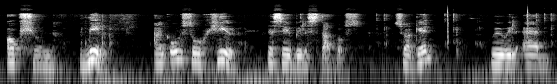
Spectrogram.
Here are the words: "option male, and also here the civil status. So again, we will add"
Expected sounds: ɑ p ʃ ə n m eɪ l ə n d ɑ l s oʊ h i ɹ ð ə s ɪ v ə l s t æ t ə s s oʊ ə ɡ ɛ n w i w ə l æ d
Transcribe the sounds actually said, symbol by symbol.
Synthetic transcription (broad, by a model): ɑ p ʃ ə n m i l ə n d ɑ l s oʊ h i ɹ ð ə s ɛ b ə l s t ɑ t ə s s oʊ ə ɡ ɛ n w i w ə l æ d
